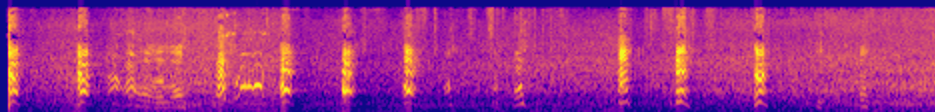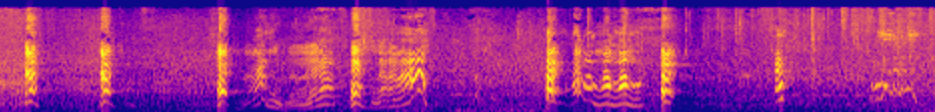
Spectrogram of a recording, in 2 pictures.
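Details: Siberian Husky worked up and freaking out over a ball or balloon; wavering, sliding whines and yowls in short bursts, mixed with sharp repeated knocks or thumps and human voices in the background.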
